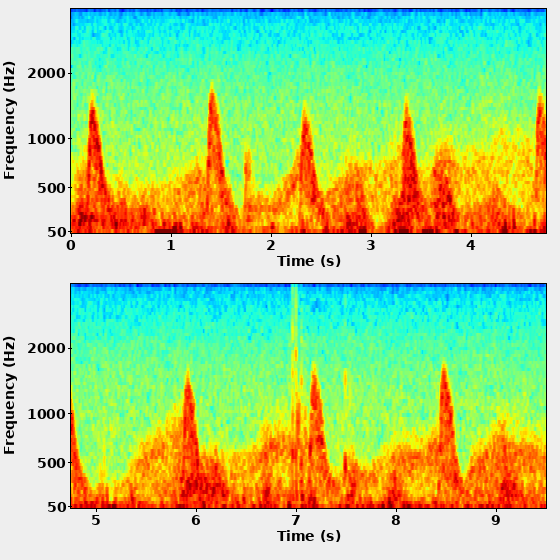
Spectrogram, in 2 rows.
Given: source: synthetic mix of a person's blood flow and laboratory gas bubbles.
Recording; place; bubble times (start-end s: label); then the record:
Doppler ultrasound of blood flow; subclavian vein
1.73-1.82 s: bubbles
6.93-7.13 s: bubbles
7.46-7.54 s: bubbles
From the record:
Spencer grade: 2 (many but less than half of the cardiac periods contain bubble signals, singularly or in groups); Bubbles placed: anywhere in the cardiac cycle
